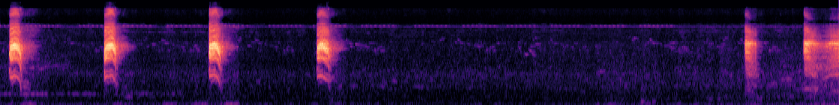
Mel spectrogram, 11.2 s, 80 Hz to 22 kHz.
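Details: Long-tailed shrike, a lure recording used to prompt caged birds to sing; four loud harsh rasping calls about every 1.4 seconds, then silence, then two more bursts near the end.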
